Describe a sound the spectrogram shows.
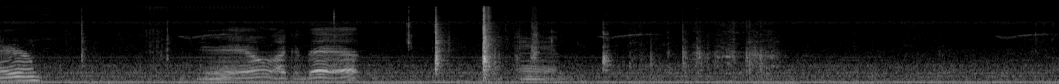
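Metal tongs clink and scrape against a grill grate.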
